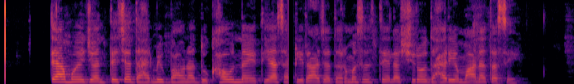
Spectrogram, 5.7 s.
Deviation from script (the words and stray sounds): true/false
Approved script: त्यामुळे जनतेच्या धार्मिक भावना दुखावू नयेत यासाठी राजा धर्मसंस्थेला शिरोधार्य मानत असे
true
